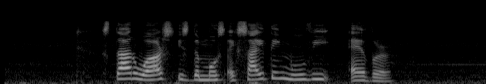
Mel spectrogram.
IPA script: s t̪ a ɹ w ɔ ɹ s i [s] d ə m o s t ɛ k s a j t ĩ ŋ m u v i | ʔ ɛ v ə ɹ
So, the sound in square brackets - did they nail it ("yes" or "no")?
yes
